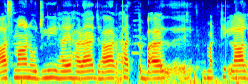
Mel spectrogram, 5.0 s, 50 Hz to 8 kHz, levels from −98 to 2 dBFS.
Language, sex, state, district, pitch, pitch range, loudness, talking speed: Hindi, female, Andhra Pradesh, Anantapur, 200 Hz, 195-215 Hz, -16 LUFS, 110 wpm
